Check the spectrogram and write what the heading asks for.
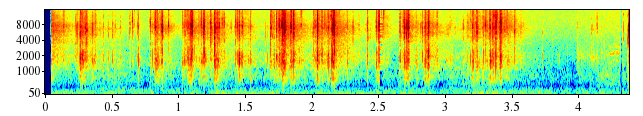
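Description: A plastic Rubik's-type puzzle cube being turned quickly by hand: the layers snap round in quick, irregular clicks, several a second, which thin out near the end.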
